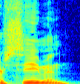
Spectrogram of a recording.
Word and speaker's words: Siemian: Yes, Trevor Siemian. – Yes, it's pronounced Siemian.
